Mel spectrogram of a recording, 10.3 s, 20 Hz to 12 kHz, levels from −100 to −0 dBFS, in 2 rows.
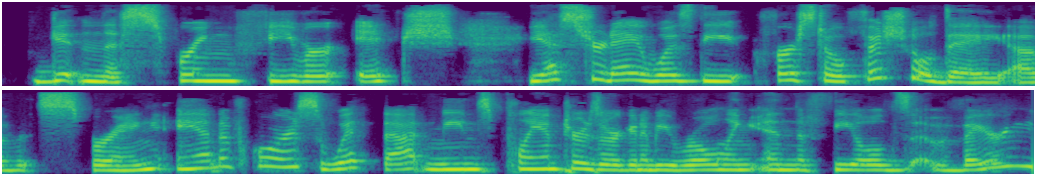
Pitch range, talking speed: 205-245 Hz, 170 wpm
